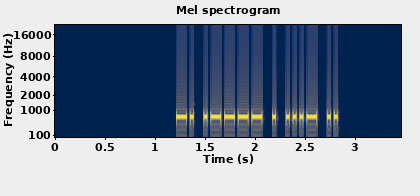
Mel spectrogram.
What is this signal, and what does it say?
Morse code, heard as a keyed tone, about 36 wpm, 700 Hz. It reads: N1EVI
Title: USA Call Signs - 5 Characters - 3x Character Spacing - 35wpm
